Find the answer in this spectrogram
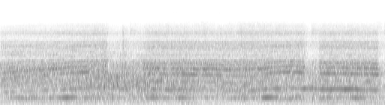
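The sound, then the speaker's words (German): The engine of an Apollo Intensa Emozione race car in a driving video game drones steadily at high revs, its harmonic whine rising and falling slightly over several seconds, loud with no talking. “Ähm, auf jeden Fall hört ihr wahrscheinlich gerade auch den Sound des Wagen.”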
